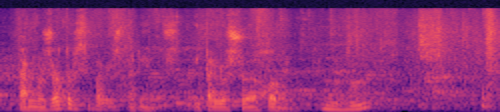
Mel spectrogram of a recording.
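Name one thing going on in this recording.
An elderly man speaks casually close by.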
